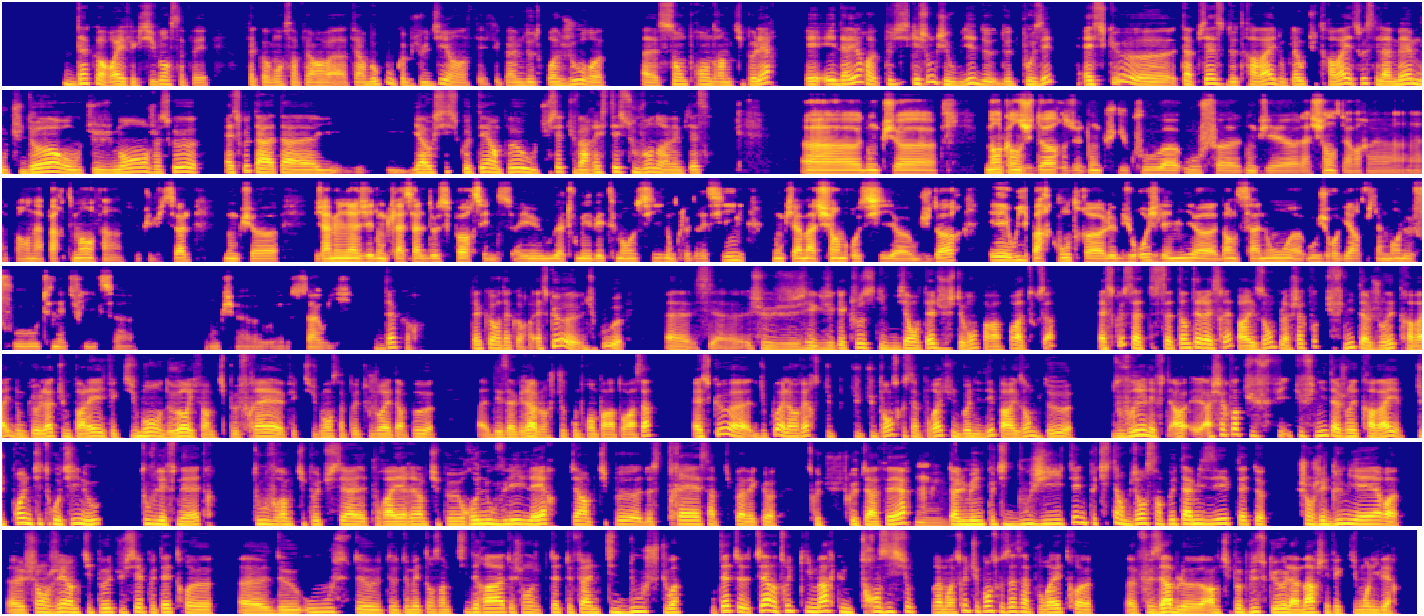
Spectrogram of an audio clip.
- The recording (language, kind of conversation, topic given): French, advice, Pourquoi n’arrive-je pas à me détendre après une journée chargée ?
- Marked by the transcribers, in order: stressed: "D'accord"; other background noise; drawn out: "Heu"; drawn out: "un"; stressed: "renouveler"; stressed: "stress"; stressed: "transition"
